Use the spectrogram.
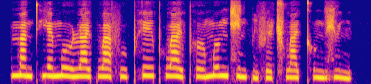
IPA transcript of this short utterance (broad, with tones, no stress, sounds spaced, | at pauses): m a˥˩ n t̪ʰ j ɛ˥ m o˥˧ ʊ̯ ɻ a˥˧ ɪ̯ p w ä˥˩ f u˧˥ pʰ e˥ ɪ̯ pʰ w a˥˩ ɪ̯ pʰ ɤ˧˥ m ɤ˥ ŋ ɕ i˨ n p ḭ˨˩ f e˦ ɪ̯ ʈ͡ʂʰ w a˥˧ ɪ̯ kʰ ʊ˥˧ ŋ y˥˧ ɕ y˥˩ n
